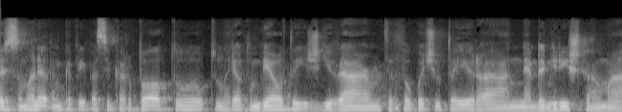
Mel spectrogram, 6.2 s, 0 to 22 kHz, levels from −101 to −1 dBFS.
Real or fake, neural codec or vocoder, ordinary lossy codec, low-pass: fake; codec, 24 kHz, 0.9 kbps, WavTokenizer, small release; MP3, 48 kbps; 10.8 kHz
